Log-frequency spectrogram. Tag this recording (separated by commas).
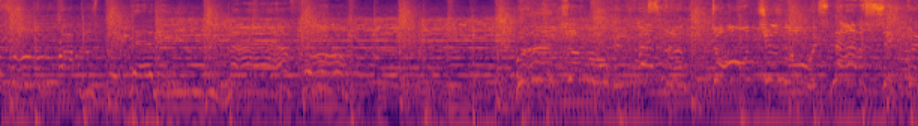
Music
